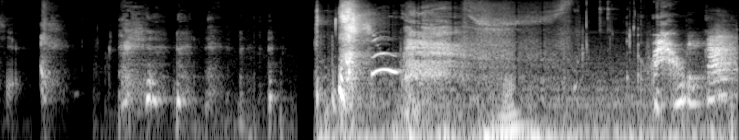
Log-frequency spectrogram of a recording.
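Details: Girl sneezing, tagged allergies and sinuses: quiet speech, then one loud forceful sneeze followed by a few smaller sneezy breaths; sneezing.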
